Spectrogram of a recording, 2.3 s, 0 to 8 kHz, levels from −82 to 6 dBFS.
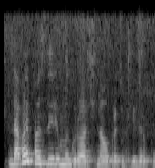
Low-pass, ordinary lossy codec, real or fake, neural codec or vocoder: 7.2 kHz; Opus, 64 kbps; real; none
